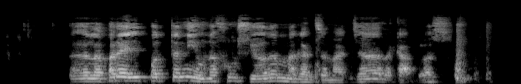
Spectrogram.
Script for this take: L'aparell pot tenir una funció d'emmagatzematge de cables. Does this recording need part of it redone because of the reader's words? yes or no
no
